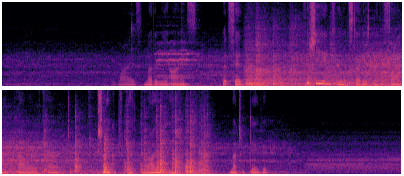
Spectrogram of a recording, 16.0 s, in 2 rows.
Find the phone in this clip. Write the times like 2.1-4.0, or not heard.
2.5-4.0.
